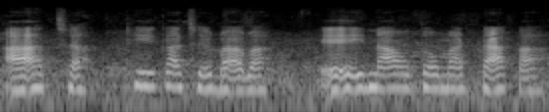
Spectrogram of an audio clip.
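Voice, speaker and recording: Woman acting a slow, bright-voiced village granny. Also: fairly high pitch, steady tone, a faint crowd. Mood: gentle. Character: gentle grandmotherly village customer. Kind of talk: cartoon fairy tale dialogue. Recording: outdoor market ambience, animal noise.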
